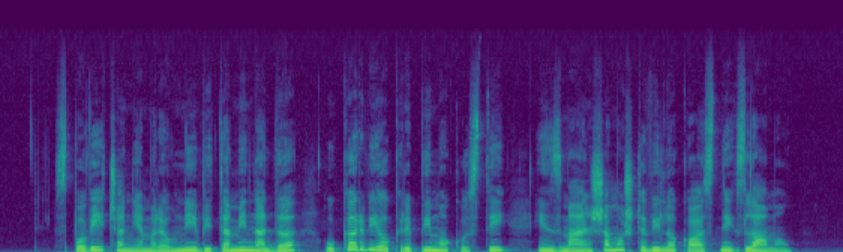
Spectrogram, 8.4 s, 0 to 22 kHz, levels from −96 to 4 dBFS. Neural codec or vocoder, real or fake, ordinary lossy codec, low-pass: vocoder, 44.1 kHz, 128 mel bands every 512 samples, BigVGAN v2; fake; none; 19.8 kHz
